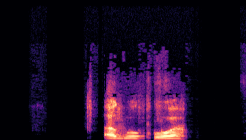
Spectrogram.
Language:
Tem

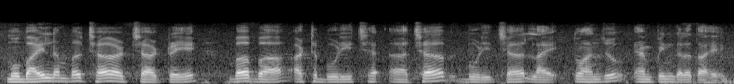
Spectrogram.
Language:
Sindhi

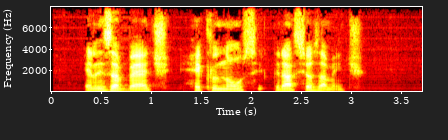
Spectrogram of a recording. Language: Portuguese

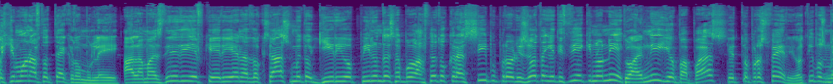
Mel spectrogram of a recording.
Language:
Greek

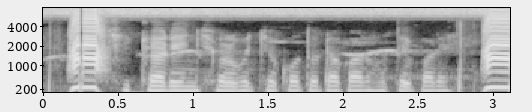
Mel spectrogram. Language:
Bangla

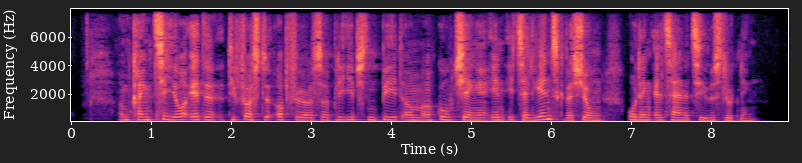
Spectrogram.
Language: Danish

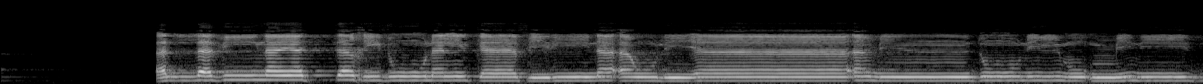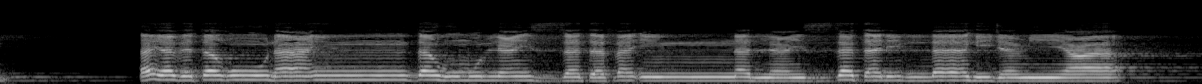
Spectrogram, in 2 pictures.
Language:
Arabic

